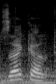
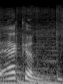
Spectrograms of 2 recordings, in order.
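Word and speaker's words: Zekhan: I want to say Zekon. It's a 3. That's why I called it Ekon. But also the 3 looks like another letter. Zekon is Zekon. Okay, chat confirms Zekon. So I've been saying it wrong.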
